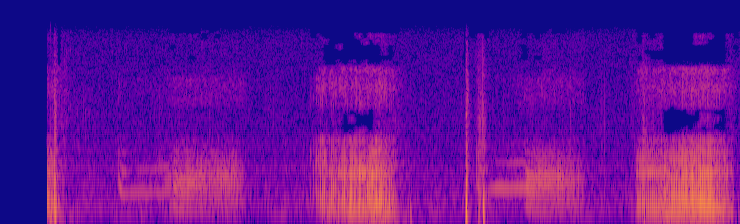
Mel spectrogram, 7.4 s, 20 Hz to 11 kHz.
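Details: Sleeping animal snoring: a brief whistling note followed by a raspy, rattling breath, about 14 breaths a minute.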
